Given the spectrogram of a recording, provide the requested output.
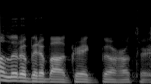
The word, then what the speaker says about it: Berhalter: The era of the Berhalter. Did I say that right? – Yeah, Greg Berhalter. You got it.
